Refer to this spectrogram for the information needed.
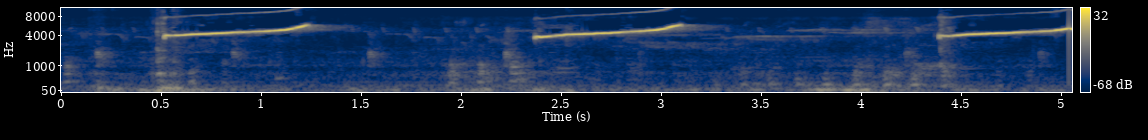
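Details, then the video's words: Three evenly spaced upslurred whistles from a female Oriental magpie-robin used for prompting males to sing, each lasting under a second with a sharp flick at the end, faint clicks between. "Choè than mái kích trống hay nhất"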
